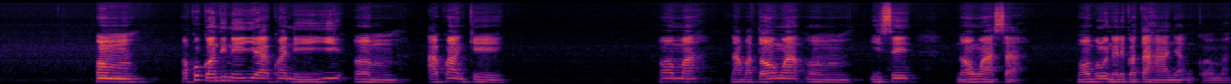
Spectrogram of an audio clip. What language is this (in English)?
Igbo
